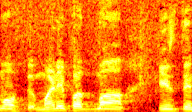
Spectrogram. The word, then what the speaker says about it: Manipadma: the syllables and sounds Manipadma. For example, Ma is 1 syllable, N is the 2nd syllable, Pa is the 3rd syllable, DMA is the 4th syllable.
